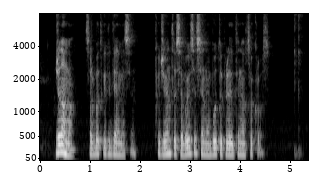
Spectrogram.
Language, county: Lithuanian, Klaipėda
